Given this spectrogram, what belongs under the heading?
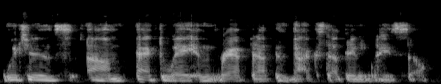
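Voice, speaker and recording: Man in his fifties, lowish bright voice, casual podcast banter. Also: a little slow, rough recording. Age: 50s. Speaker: podcast co-host.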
